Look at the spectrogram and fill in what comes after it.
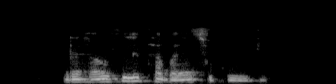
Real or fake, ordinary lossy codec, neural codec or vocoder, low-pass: real; Opus, 16 kbps; none; 5.4 kHz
